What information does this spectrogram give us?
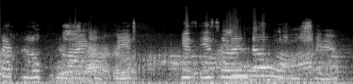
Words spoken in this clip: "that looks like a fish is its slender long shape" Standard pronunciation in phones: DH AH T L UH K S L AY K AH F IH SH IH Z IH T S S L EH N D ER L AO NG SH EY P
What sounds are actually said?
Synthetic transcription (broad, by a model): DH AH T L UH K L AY AH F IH S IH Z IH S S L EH N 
